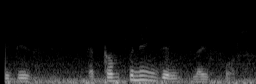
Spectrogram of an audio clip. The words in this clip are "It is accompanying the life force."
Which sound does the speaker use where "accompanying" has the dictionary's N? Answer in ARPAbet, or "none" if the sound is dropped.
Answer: N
